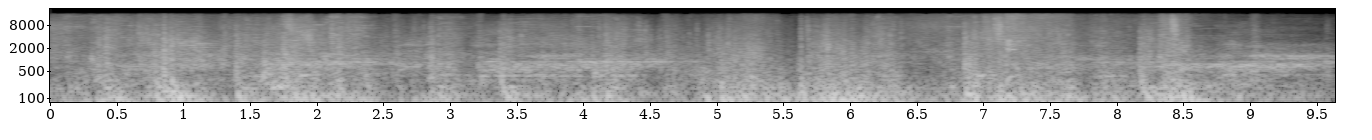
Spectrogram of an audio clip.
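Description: Weapons strike with sharp impacts.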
